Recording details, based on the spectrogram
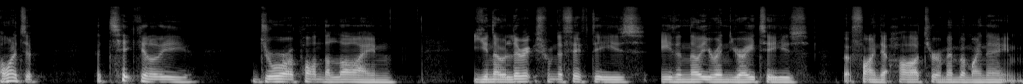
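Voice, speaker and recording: With an English accent, a man speaks at a medium pitch and a moderate pace, leaving long, frequent pauses. His tone is dark and mellow, his intonation monotone and flat. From England. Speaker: podcast co-host, music producer. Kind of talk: advice; music review.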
